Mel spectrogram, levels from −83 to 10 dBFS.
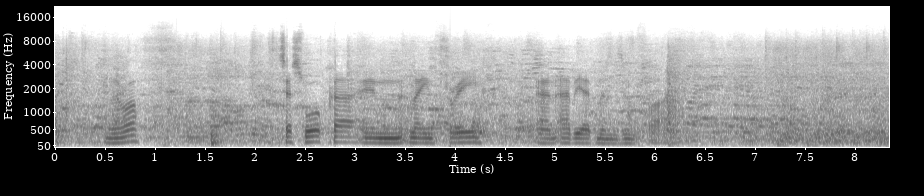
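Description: At 3.95 s there is an overlap between stream segments. Two adjacent segments carried time stamps that overlapped, and the player trimmed the overlap even though that stretch of sound was not actually duplicated. A few milliseconds of audio are lost and the waveform jumps discontinuously, which is heard as a short click or tiny skip. The position, just before the 4 s mark, fits a stream delivered in 4-second segments.

From 6.78 s to the end of the clip, the audio is a doubled audio track. A second full-band copy of the same sound runs roughly 0.3 s behind the original, at about the same level. The cause is likely a second capture of the signal through a slower path being mixed back in. The copy has no decay or room colouring, so it reads as a dry, distinct repeat rather than reverb, and it begins abruptly at 6.78 s.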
